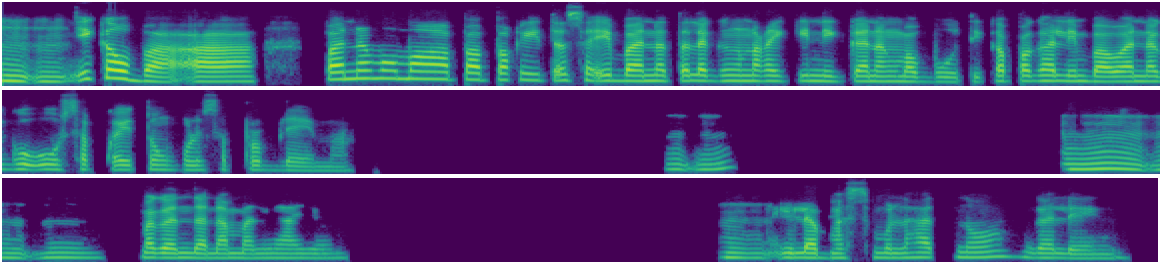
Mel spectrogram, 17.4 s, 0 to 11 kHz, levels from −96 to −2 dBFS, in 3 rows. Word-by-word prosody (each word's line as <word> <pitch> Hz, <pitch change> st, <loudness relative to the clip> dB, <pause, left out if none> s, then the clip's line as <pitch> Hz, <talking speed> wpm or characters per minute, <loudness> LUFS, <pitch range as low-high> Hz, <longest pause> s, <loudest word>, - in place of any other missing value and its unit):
Mm, 190 Hz, -1 st, -3 dB
ikaw 315 Hz, 0 st, +8 dB
ba? 190 Hz, -2 st, +6 dB, 0.2 s
Ah, 195 Hz, +1 st, +5 dB, 0.4 s
pa'no 285 Hz, +3 st, +6 dB
mo 310 Hz, -, +3 dB
mapapakita 260 Hz, -3 st, +2 dB
sa 240 Hz, -, -3 dB
iba 215 Hz, -1 st, +5 dB
na 215 Hz, 0 st, +1 dB
talagang 215 Hz, 0 st, +1 dB
nakikinig 210 Hz, -1 st, -1 dB
ka -, -, +5 dB
ng 195 Hz, 0 st, +1 dB
mabuti, 180 Hz, -1 st, -7 dB
kapag 210 Hz, +1 st, 0 dB
halimbawa 200 Hz, -2 st, +2 dB
nag-uusap 195 Hz, -1 st, -3 dB
kayo 180 Hz, +1 st, -2 dB
tungkol 180 Hz, -1 st, -7 dB
sa -, -, -13 dB
problema? 160 Hz, -3 st, -10 dB, 1.6 s
Mm. 200 Hz, +3 st, -11 dB, 1.7 s
Hmm, 205 Hz, 0 st, -3 dB
mm. 185 Hz, +1 st, -10 dB, 0.3 s
Maganda 185 Hz, -1 st, +1 dB
naman 175 Hz, 0 st, -3 dB
nga 175 Hz, 0 st, -5 dB
'yun. 175 Hz, 0 st, -14 dB, 1.8 s
Hmm, 185 Hz, -2 st, -9 dB
ilabas 180 Hz, 0 st, -2 dB
mo 185 Hz, -2 st, -7 dB
lahat 190 Hz, +1 st, -4 dB
'no? 205 Hz, +3 st, -7 dB
Galing. 170 Hz, -1 st, -8 dB
195 Hz, 120 wpm, -20 LUFS, 180-210 Hz, 1.8 s, ikaw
